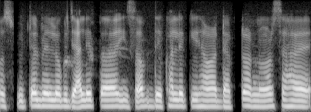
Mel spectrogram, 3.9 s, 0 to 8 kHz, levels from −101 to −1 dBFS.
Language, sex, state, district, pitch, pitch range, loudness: Bhojpuri, female, Bihar, Saran, 165 Hz, 155-170 Hz, -16 LUFS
